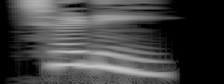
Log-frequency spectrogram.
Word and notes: ಛಾಟಿ: Kannada

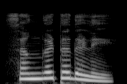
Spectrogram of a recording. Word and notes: ಸಂಗಟದಳೆ: sangaṭadaḷe

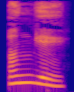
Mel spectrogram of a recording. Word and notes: ಅಂಕ್ಯ: aŋkya; kannada

